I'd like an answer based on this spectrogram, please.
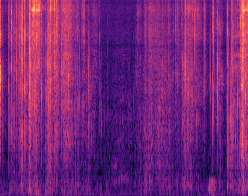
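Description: Thin plastic zip bag of coins crinkling as gloved hands rummage in it, busy for the first two seconds, quieter in the middle, picking up again near the end.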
